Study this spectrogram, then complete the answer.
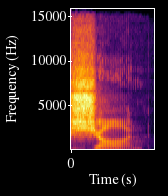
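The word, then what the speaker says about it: Scian: The name was Sean. So it could have been sheer he. And it wasn't spelled like anything you've ever seen.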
